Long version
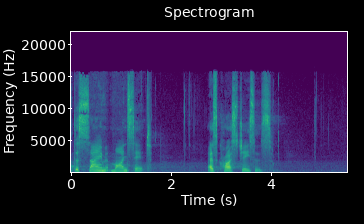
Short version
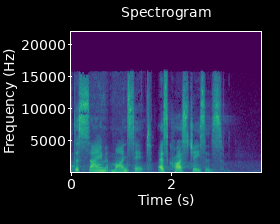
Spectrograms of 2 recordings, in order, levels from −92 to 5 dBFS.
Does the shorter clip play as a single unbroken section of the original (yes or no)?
no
